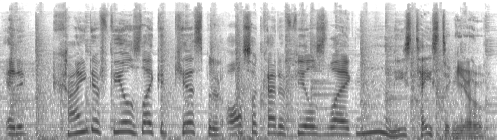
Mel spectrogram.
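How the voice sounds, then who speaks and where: A man's voice: high voice, lively intonation, moderate pace. Male game master narrating over music. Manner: conversational, vivid. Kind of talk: descriptive tabletop game narration.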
